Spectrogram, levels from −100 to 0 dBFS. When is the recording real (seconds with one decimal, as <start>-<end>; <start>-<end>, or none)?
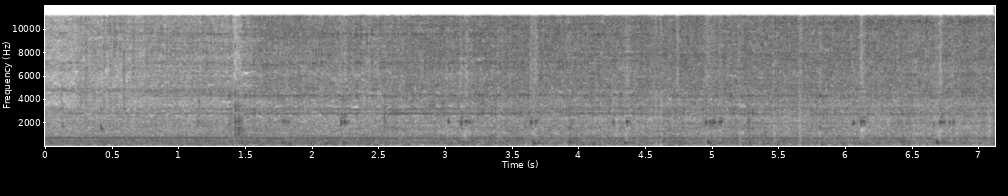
0.0-1.8; 2.3-2.9; 3.9-4.6; 5.1-7.1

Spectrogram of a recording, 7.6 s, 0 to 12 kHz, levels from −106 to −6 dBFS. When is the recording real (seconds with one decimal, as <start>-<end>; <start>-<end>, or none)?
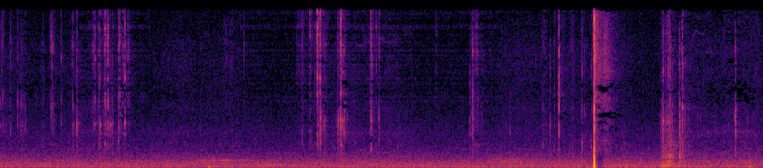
0.0-0.8; 1.5-2.4; 5.0-7.6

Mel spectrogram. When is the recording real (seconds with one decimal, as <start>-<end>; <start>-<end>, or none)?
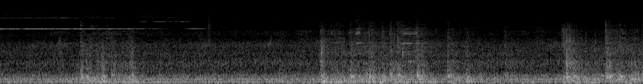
0.0-6.4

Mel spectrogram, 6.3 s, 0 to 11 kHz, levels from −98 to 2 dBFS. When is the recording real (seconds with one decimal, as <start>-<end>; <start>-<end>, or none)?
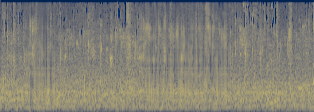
0.0-0.5; 1.1-2.8; 4.6-6.3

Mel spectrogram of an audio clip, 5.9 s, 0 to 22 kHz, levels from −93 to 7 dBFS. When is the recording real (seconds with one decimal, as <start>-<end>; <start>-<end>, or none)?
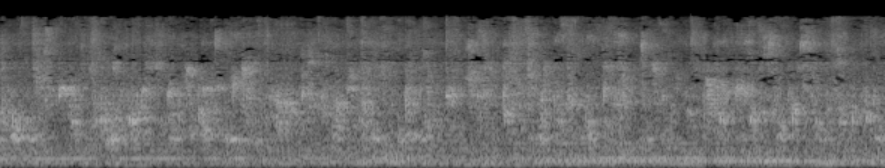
0.0-1.9; 2.7-5.1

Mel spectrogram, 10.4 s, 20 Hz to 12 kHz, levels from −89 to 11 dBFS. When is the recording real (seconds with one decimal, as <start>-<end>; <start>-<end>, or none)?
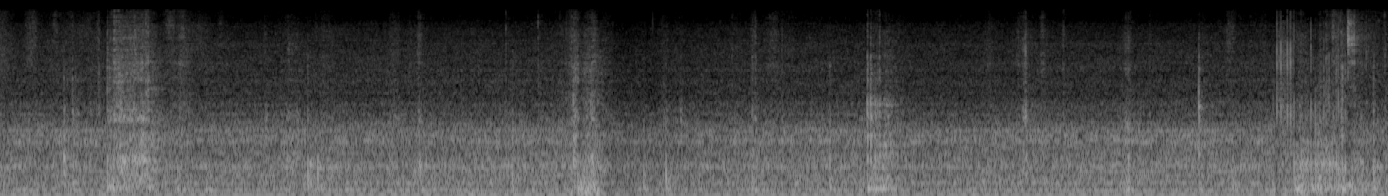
0.0-2.1; 5.8-6.9; 7.5-10.4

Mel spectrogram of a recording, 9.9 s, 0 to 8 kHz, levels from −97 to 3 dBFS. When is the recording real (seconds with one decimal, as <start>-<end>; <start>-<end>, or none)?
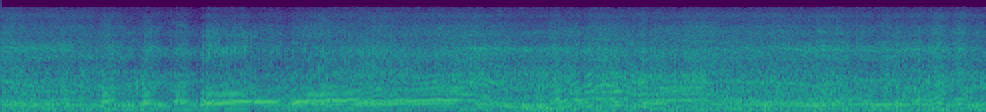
0.0-0.8; 3.3-9.9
